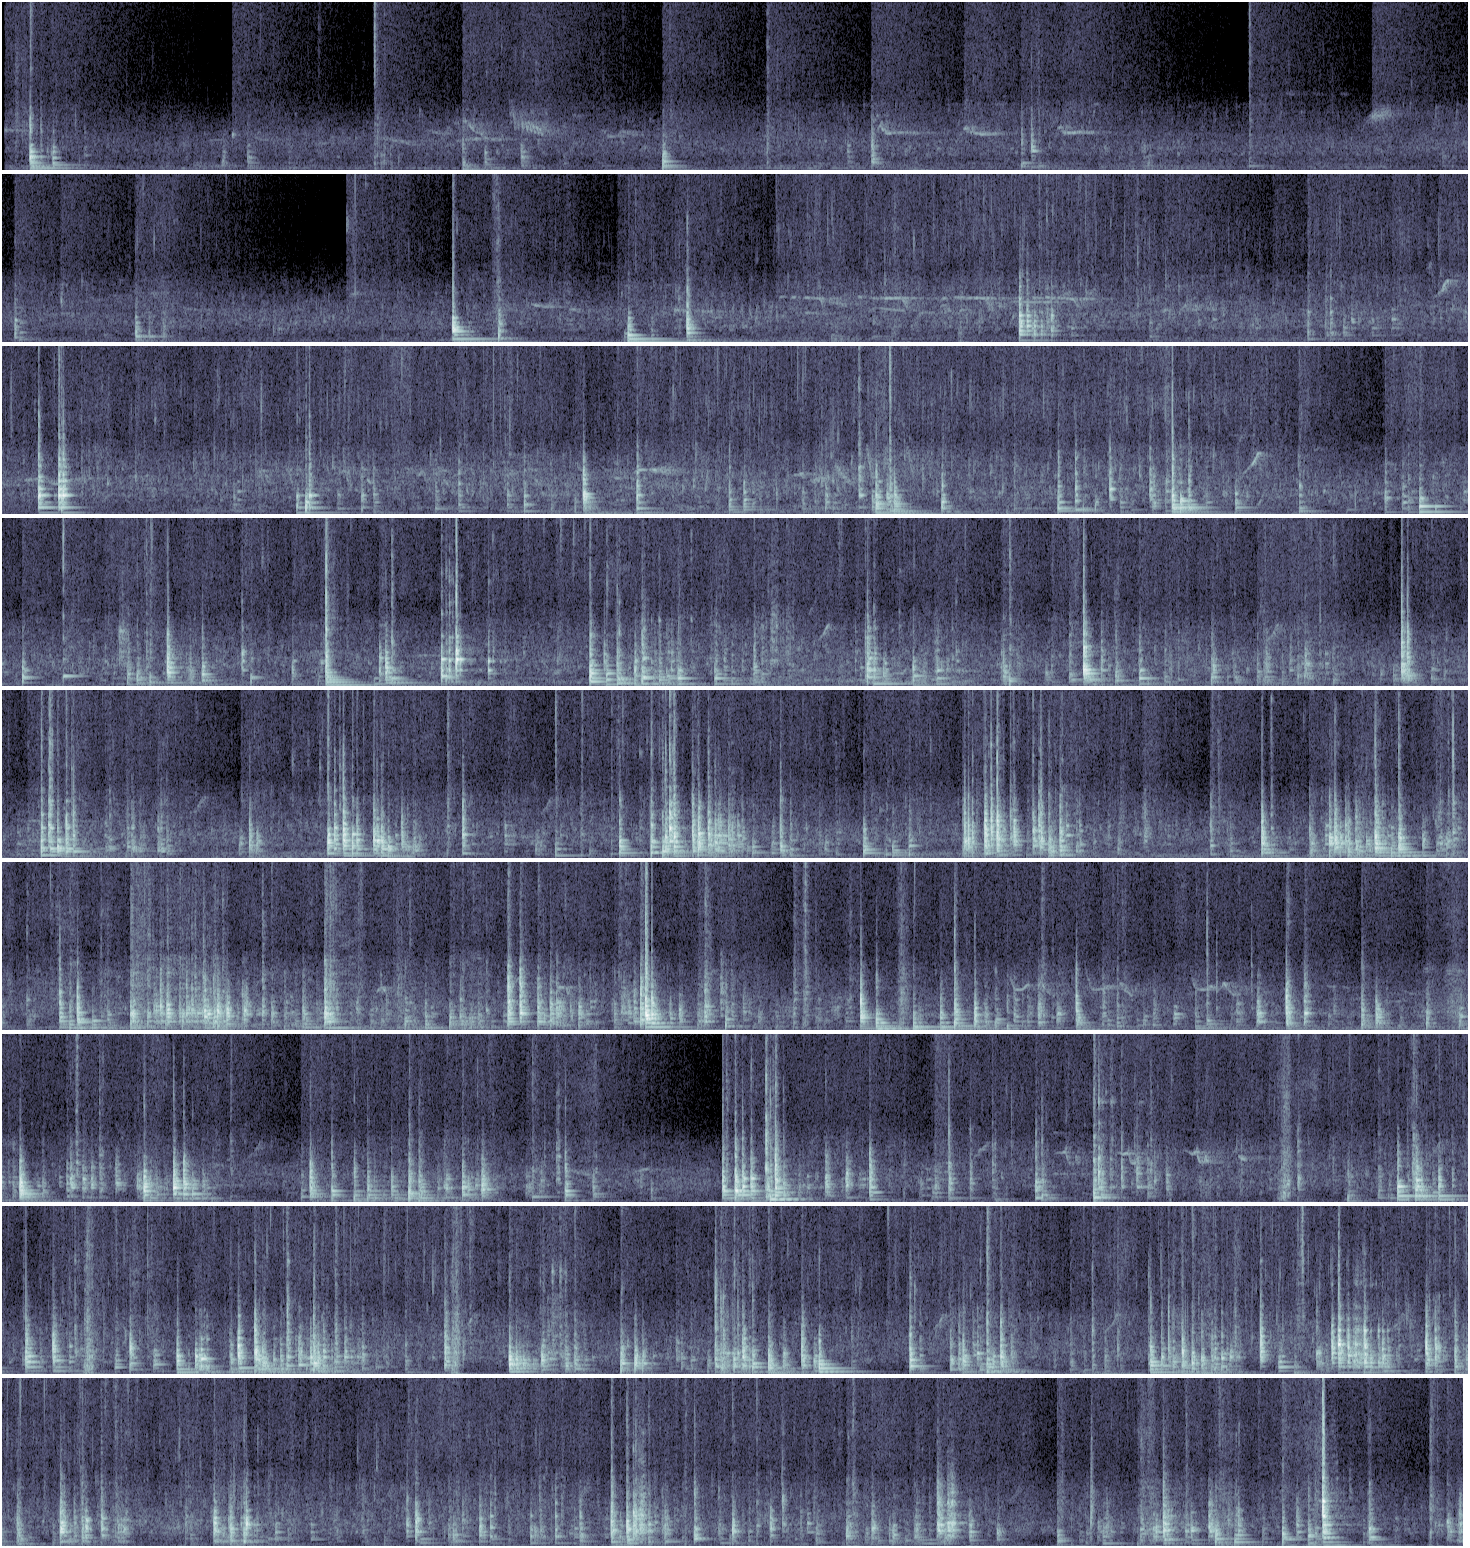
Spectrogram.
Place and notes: At the Hoscheid Klangwanderweg - sentier sonore. A Sound object by Alan Johnston entitled Choeur de la foret. The object looks a little like a wooden shrine. A very basic construction seated close to the small stream that crosses the valley. At the ceiling of the construction there are several strings attached which hold wooden paddels. Those peddals start to swing in the wind or as you move them by walking thru and as the clash together they make these sounds.
more informations about the Hoscheid Klangwanderweg can be found here:
Projekt - Klangraum Our - topographic field recordings, sound art objects and social ambiences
